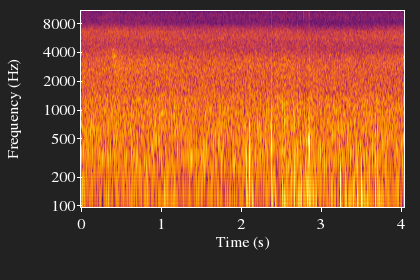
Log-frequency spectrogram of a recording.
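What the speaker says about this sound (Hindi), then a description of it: "ये देखिए आप बारिश की आवाज़" Heavy rain pours steadily during a downpour in Uttarakhand, a broad continuous hiss with a few faint taps and drips standing out near the end.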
